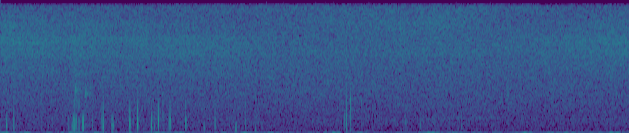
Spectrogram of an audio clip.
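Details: Stomach recorded early morning after downing a glass of milk in one go on an empty stomach; soft gurgling and bubbling clicks over a low hum; ordinary bowel sounds (borborygmi).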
